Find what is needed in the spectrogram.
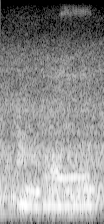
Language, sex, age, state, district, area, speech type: Bodo, female, 30-45, Assam, Kokrajhar, rural, spontaneous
